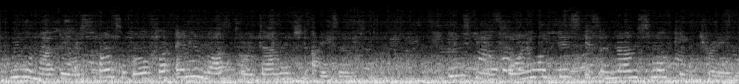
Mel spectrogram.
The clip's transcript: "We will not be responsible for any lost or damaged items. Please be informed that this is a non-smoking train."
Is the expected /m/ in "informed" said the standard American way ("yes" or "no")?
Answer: no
